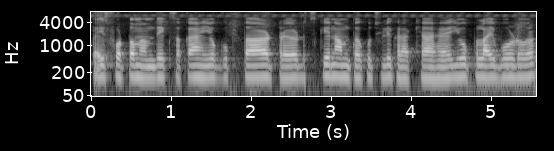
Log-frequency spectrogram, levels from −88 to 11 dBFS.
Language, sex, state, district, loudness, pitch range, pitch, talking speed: Hindi, female, Haryana, Jhajjar, -18 LUFS, 150-155 Hz, 155 Hz, 225 wpm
